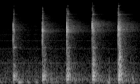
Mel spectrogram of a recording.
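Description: Five evenly spaced light metallic taps ring out close and crisp as a snap ring is tapped into place on the pinion shaft of a 1986 Porsche 944 Turbo.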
